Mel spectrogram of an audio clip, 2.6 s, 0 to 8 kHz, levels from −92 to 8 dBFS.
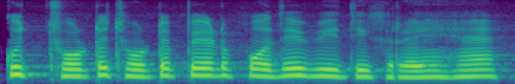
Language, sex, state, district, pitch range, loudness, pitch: Hindi, male, Uttar Pradesh, Shamli, 190-215 Hz, -15 LUFS, 200 Hz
